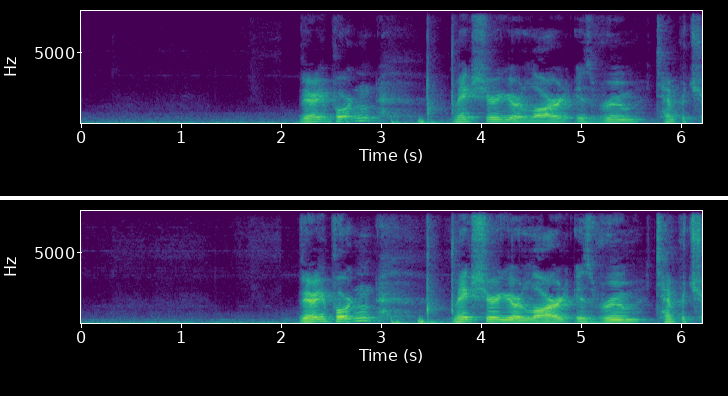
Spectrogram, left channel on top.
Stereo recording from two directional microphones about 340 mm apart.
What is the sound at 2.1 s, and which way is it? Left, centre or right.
A man's voice, right.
